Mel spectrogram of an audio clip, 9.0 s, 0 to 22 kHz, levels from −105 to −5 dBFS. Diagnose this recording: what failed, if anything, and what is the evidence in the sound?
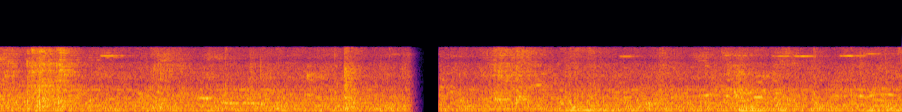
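At 4.10 to 4.42 s the sound stalls for about 0.3 s. The last sound trails briefly, then goes silent for about 220 ms before resuming where it stopped. This is a call audio freeze, likely from packets delayed on the network so the jitter buffer ran empty.

At 4.50 s playback leaps forward. Roughly 0.2 s of sound is gone, and the two sides are butted together with only a tiny join. This skip ahead is a network or buffer drop: a stretch was discarded while later packets were already queued.

From 4.93 to 5.99 s the sound plays slow, at about 82% speed, with pitch unchanged. It is drawn out and adds about 0.2 s. This is a jitter buffer slow-down: the receiver repeated pitch periods to rebuild its reserve. Above this, the call band stops at 4 kHz.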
